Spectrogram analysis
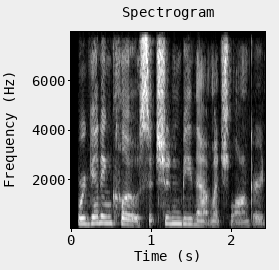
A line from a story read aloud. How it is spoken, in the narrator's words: Nathan said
